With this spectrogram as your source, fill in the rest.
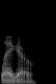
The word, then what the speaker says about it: LEGO: you have john richards it is pronounced lego anyone who says legos is wrong so that i'm just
